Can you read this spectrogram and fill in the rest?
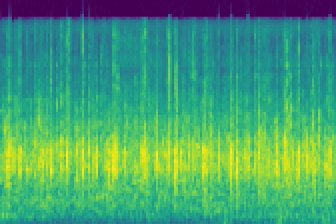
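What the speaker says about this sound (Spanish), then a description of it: "fuerte el aplauso para ellos también en este desfile cívico-militar" A crowd keeps up steady applause at a civic-military parade in Monte Comán, with dense clapping and a faint murmur of voices.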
